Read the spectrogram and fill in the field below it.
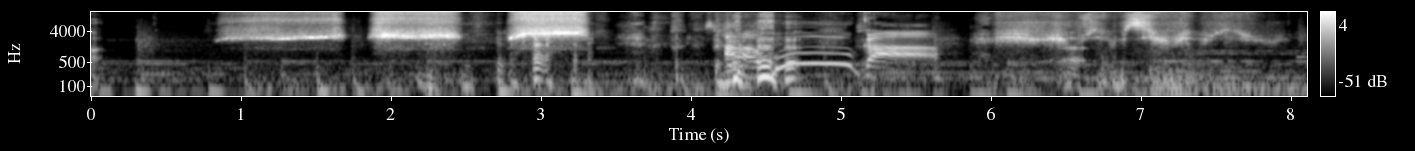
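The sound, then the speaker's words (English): A person imitates a badly blown whistle with their voice: several breathy, wavering whistle-like bursts at a high pitch, sputtering and uneven, mixed with airy hisses and a warbling hoot in the middle. “Like he's never blown a whistle before.”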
